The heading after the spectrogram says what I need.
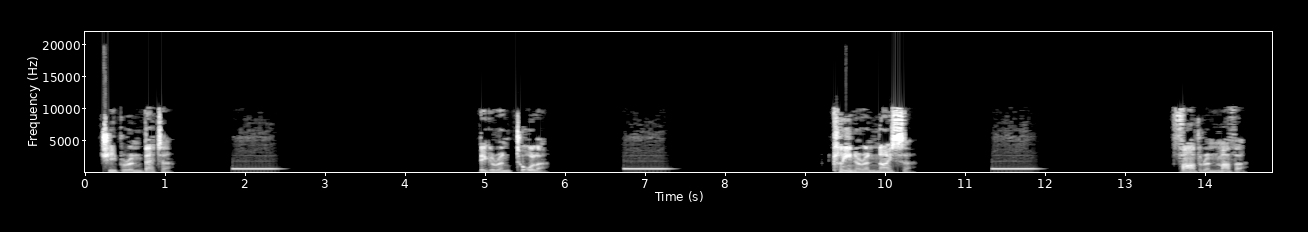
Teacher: Try to link the R with and each time. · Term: linking R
